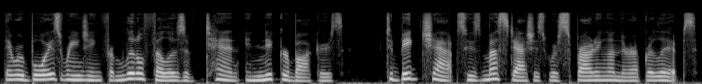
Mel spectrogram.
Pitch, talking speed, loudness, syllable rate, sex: 200 Hz, 190 wpm, -18 LUFS, 5.5 syllables/s, female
